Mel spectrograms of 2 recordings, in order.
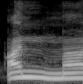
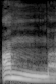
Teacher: جو نہیں ان اور ما، یہاں لکھا ہے اس نے کہ اصل میں ان ما تھا، ان ما، نون کو میم میں ادغام کر دیا گیا، نون کو میم میں ادغام کر دیا گیا، ملا دیا گیا، تو اما بنتا ہے، انما نہیں، اما ہے نا، وہ قاعدہ ہے اس کا، کیونکہ نون اور میم دونوں میں گنا، دونوں گنا میں شریک ہے، اور ما کا الف اس غرض سے حذف کیا گیا تاکہ ما استفہامیہ اور ما خبریہ میں تمییز باقی رہے۔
